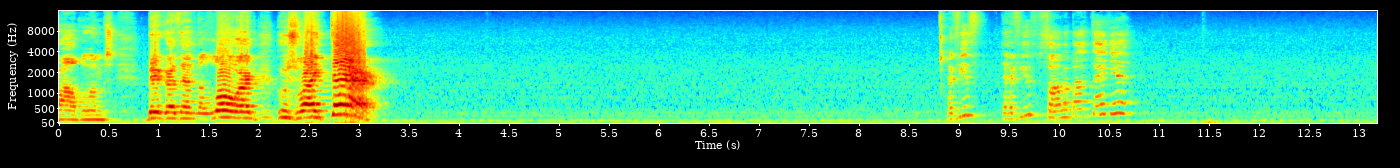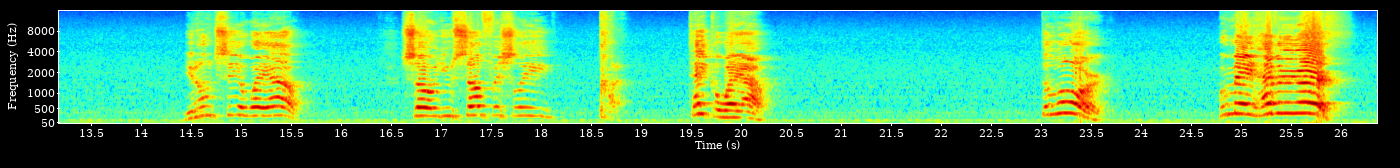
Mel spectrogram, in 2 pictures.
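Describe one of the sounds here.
A middle-aged man talks with animation close to a microphone, in bursts with pauses.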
